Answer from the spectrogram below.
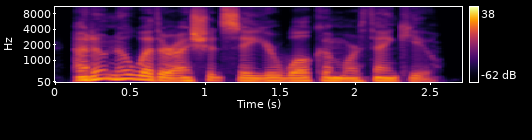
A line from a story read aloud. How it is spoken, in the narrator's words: murmured with a laugh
